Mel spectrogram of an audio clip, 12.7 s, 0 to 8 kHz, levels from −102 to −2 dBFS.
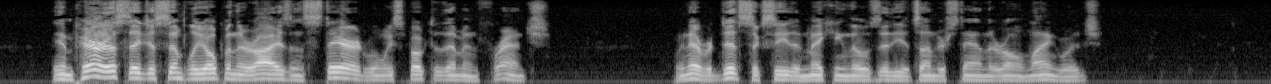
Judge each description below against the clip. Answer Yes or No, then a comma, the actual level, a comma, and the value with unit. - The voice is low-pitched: Yes, low, 110 Hz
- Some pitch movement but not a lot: Yes, average, 4.2 semitones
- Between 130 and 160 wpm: Yes, slow, 135 wpm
